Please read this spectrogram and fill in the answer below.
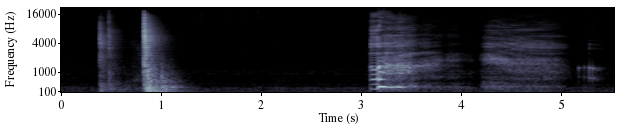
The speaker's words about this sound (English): And shut the door behind you.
